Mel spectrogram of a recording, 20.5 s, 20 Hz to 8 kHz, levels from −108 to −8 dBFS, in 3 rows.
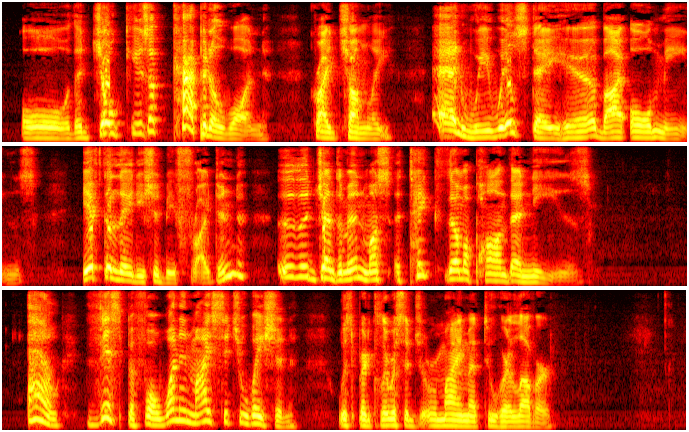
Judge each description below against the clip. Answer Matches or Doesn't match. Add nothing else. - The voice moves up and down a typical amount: Doesn't match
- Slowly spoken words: Matches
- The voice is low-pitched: Matches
